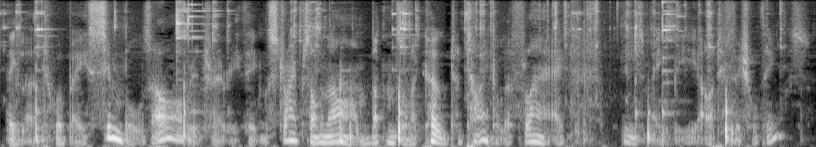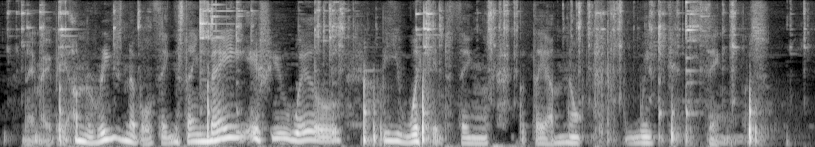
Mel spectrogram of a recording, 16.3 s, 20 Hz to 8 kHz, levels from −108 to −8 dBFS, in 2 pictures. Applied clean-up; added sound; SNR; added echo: none; Cutlery, silverware; 4 dB; none.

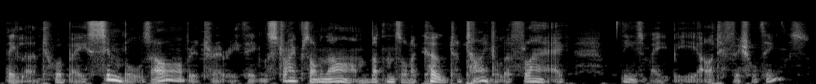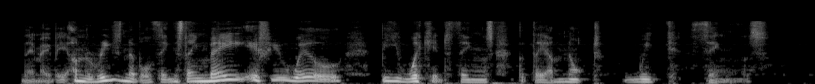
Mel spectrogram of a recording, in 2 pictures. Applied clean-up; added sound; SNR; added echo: none; none; none; none.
